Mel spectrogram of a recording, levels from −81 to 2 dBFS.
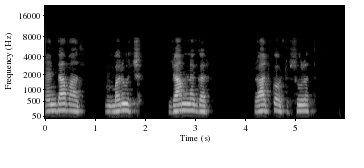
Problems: none marked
